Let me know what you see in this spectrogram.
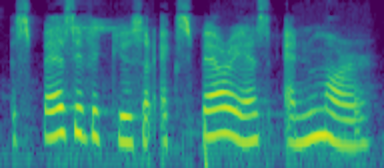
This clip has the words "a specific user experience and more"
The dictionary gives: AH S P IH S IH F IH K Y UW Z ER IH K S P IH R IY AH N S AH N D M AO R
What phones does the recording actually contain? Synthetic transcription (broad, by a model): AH S P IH S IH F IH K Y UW S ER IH K S P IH R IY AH N S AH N M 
